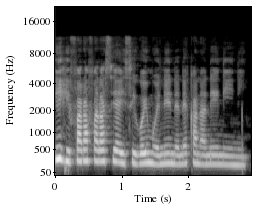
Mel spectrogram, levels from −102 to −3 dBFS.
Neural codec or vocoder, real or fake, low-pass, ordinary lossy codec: none; real; none; none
